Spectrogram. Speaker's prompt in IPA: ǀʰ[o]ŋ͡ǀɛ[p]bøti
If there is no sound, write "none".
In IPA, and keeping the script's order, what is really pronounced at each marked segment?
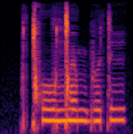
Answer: o, m

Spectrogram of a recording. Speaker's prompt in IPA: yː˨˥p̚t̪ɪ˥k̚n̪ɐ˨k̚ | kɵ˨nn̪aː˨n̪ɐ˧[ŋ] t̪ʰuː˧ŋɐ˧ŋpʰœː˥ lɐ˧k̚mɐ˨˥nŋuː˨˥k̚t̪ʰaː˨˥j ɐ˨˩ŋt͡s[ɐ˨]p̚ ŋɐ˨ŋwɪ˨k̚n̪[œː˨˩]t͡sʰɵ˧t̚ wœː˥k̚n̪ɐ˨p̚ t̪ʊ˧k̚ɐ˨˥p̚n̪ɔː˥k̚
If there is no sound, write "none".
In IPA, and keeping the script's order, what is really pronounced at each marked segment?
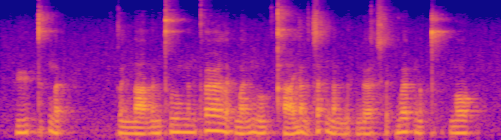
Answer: ŋ, ɐ˥, œː˨˧

